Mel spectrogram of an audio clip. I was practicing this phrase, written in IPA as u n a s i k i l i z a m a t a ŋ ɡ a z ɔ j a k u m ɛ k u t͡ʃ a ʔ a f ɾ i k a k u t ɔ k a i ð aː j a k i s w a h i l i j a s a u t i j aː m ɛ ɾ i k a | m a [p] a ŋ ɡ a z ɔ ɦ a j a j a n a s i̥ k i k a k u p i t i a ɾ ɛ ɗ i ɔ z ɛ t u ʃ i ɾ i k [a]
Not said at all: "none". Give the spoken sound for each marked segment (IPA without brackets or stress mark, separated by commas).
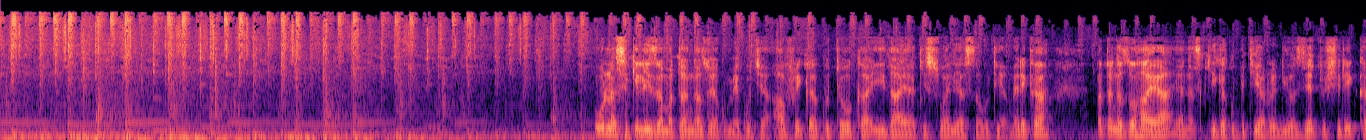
t, a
